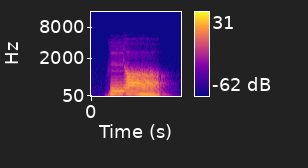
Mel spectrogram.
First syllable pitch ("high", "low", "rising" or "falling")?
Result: falling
